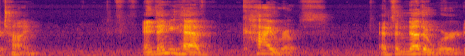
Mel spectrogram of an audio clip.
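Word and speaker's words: kairos: to l linear time and then you have chyros that's another word it's it's it would be spelled like k a i r oos chyros um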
